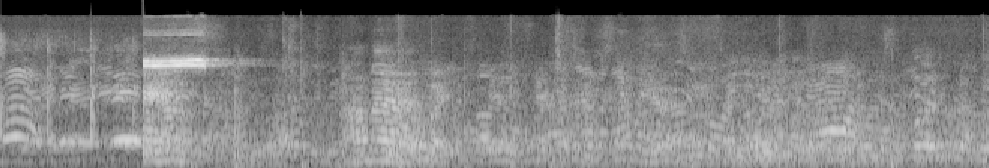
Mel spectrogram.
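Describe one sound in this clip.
Spectators nearby talk and cheer.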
